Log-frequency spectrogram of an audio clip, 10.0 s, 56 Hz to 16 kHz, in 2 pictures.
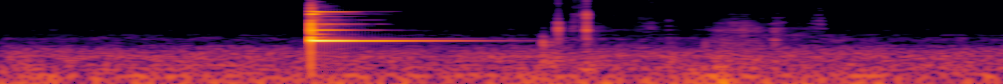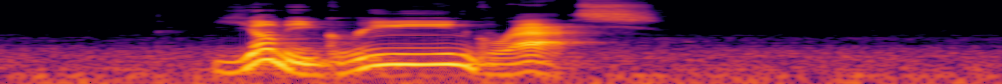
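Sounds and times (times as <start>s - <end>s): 
bright page-turn chime of a children's book being read aloud: 1.6s - 2.4s
speech: 6.1s - 8.2s.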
